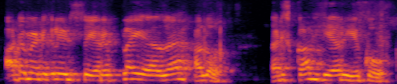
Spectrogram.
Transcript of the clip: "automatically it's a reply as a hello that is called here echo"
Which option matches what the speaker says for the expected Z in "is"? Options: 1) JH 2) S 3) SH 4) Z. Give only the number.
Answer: 2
